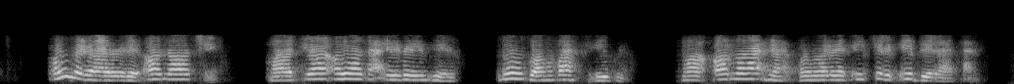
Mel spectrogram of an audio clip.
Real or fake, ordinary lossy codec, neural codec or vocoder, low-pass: fake; AAC, 16 kbps; codec, 16 kHz, 0.5 kbps, FreqCodec, smaller model; 7.2 kHz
